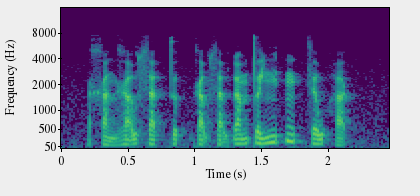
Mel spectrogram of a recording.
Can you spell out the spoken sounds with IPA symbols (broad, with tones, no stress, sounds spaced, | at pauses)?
x a˧˩ n ɣ a̰˧˥ w s a˨˩ t̚ t̪ ə˨˩ p̚ k a̰˧˨ w s a̰˧˨ w ɗ a˨˦ m t̪ ə˨˦ j ɲ ə˦˥ t̚ ŋ ə˦˥ t̚ s ə˨˦ w h a˨˩ k̚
